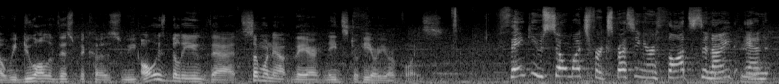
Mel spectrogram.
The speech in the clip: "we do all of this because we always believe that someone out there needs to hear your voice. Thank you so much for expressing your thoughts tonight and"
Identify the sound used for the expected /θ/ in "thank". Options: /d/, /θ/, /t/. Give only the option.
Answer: /θ/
